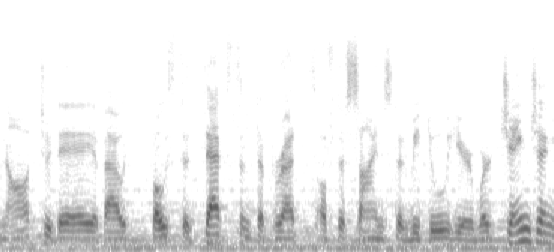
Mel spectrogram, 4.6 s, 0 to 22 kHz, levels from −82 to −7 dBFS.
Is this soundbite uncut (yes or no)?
no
